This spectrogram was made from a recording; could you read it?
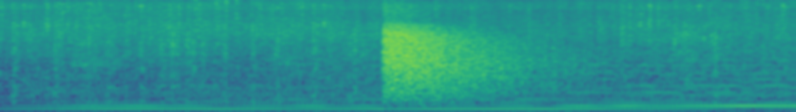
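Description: A single sharp small-caliber gunshot cracks out in the city's green spaces over a steady low engine-like drone, its bright report trailing off over about a second. No one speaks.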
